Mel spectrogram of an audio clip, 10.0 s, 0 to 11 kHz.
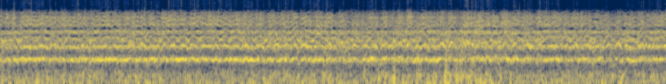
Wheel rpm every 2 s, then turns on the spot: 220, 230, 230, 240, 230.
none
